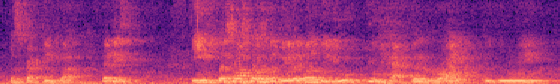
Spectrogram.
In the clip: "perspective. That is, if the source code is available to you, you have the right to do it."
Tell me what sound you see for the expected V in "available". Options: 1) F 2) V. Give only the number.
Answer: 2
